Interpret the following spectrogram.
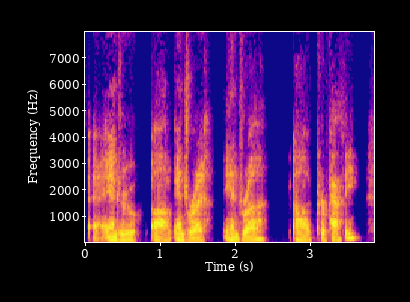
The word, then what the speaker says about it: Karpathy: And there's a a famous guy uh um uh in the AI space Andrew uh Andra Andra uh Karpathy. Andre Karpathy is probably the right pronunciation. Andre Kapathy and uh he was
